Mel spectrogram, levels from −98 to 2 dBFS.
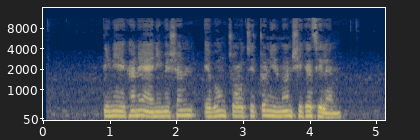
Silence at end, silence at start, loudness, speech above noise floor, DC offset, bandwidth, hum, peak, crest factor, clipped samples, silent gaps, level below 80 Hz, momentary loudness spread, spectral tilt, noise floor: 0.65 s; 0.9 s; -22 LUFS; 36 dB; under 0.1%; 11.5 kHz; none; -8 dBFS; 16 dB; under 0.1%; none; -54 dBFS; 5 LU; -7 dB/octave; -57 dBFS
